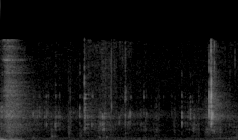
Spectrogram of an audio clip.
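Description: A hummed "mmm" falls in pitch and fades just after the start. After it there are only faint, scattered clicks of eating with a fork.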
